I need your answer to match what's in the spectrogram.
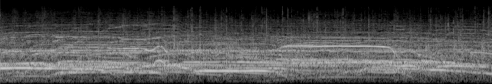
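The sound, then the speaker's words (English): A crowd cheers loudly and continuously, many excited high-pitched voices shouting and whooping together at a steady, intense level for the whole stretch, with no single voice standing out. “I was expecting the crowd to go nuts when I said that.”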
